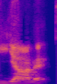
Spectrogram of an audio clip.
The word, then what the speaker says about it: Janak: So again, her last name is pronounced Janak.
